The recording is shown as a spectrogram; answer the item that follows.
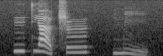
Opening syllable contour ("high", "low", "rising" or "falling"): high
